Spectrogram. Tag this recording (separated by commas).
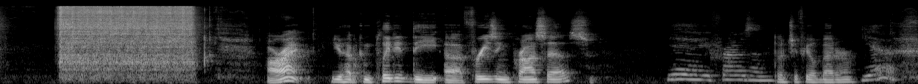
Speech, inside a small room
